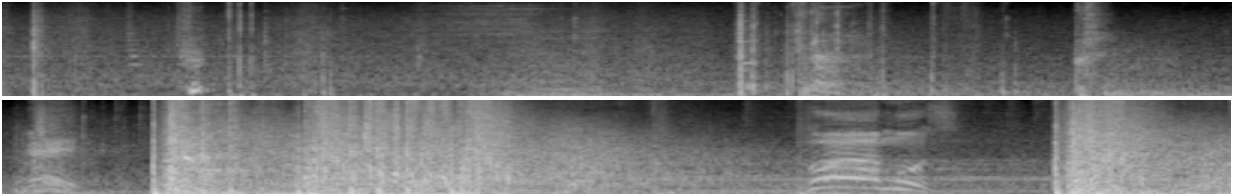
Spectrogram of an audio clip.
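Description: Bursts of gunfire in the video game Uncharted: Drake's Fortune crack out in irregular volleys, some single shots and some rapid strings, with a voice talking in between and heavy rumble late on.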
